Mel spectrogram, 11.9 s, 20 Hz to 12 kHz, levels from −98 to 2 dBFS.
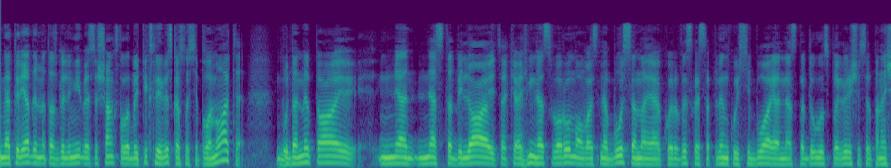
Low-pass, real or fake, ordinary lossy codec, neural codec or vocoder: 7.2 kHz; fake; AAC, 48 kbps; codec, 16 kHz, 1 kbps, FunCodec, trained on Chinese and English, 50 frames a second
